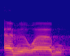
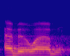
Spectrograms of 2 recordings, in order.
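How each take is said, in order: No difference in how they are said.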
